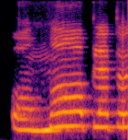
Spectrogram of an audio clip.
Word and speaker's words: omóplato: palabra o modo plato omóplato es una palabra esdrújula porque la sílaba tónica esta es la anterior a la penúltima está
